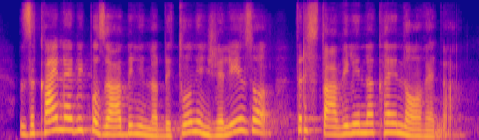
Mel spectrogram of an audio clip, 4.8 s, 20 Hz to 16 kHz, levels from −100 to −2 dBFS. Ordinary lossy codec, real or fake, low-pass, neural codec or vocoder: AAC, 64 kbps; fake; 14.4 kHz; codec, 32 kHz, 1.9 kbps, SNAC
